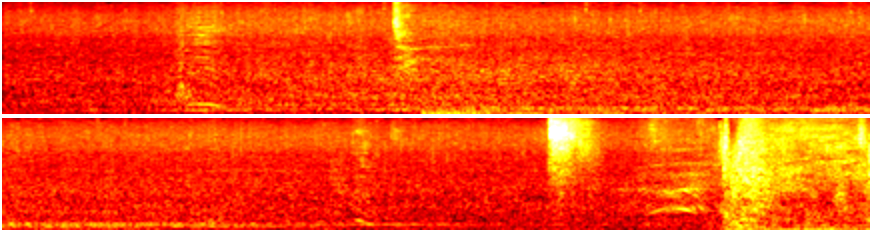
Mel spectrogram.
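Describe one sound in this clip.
Water sprays and hisses from burst pipes.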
